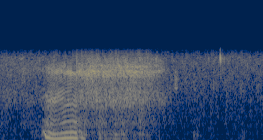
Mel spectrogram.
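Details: One low, wavering, throaty snore trailing into a soft, breathy exhale; ordinary snoring during sleep.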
